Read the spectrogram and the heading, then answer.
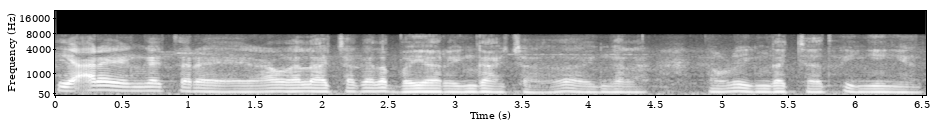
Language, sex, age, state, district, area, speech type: Kannada, male, 60+, Karnataka, Mysore, rural, spontaneous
